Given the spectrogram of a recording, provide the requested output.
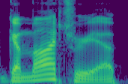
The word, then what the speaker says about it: gematria: You're talking about gematria, pronounced with a hard G.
